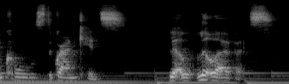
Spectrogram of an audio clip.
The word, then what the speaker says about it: Herberts: the grandkids little little herberts you've got to say it with like a little cockney accent and you don't pronounce the h so it's a little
